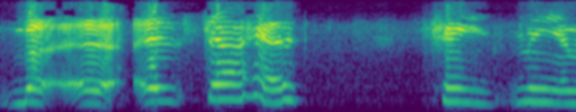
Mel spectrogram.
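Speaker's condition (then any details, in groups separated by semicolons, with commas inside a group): Cerebral palsy; severe cerebral palsy from birth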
